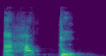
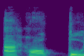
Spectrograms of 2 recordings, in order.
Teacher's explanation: Ha tipis, tho tebal, ta tipis.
